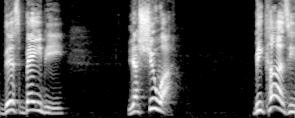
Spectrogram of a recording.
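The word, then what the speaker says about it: ישוע: another Joshua you see the Hebrew word Joshua is pronounced Yeshua and in the Latin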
